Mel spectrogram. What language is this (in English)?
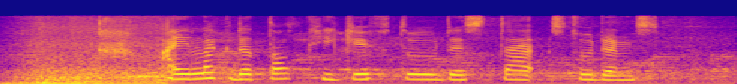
Javanese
